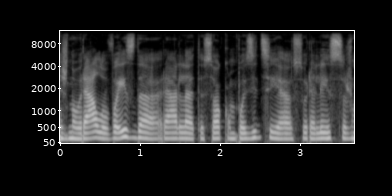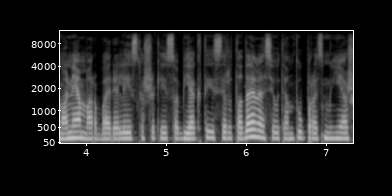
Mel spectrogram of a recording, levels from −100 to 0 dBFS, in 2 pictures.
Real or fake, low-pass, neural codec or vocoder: real; 10.8 kHz; none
